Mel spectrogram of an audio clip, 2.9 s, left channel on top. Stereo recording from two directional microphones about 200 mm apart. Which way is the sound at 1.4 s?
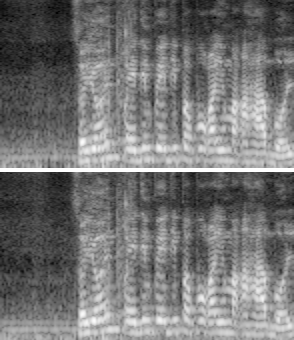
10° right (ahead or behind).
